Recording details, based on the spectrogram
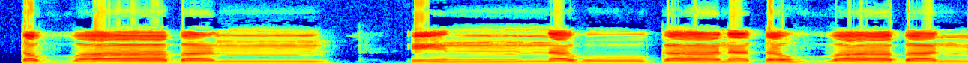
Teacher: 2 زبر ہے، غنہ کریں گے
